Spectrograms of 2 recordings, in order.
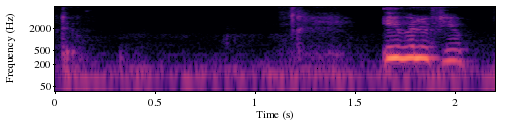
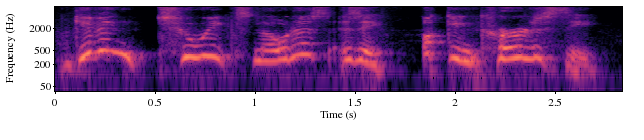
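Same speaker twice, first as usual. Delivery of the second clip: normal talking voice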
